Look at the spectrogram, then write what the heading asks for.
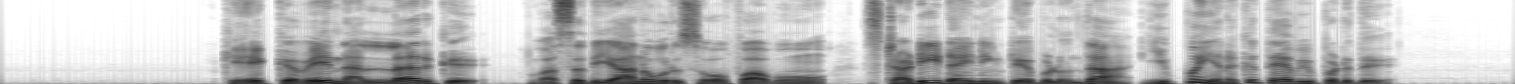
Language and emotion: Tamil, happy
